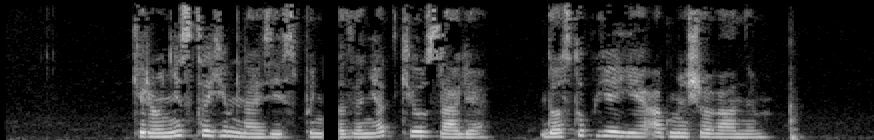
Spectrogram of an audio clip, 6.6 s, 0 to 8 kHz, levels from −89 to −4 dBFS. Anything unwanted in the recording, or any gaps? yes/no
yes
